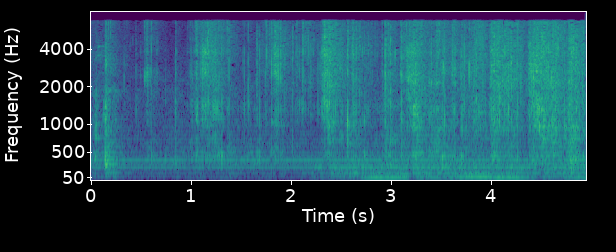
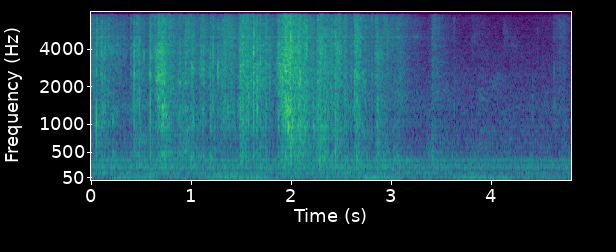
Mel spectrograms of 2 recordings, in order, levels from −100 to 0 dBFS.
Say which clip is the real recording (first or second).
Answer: first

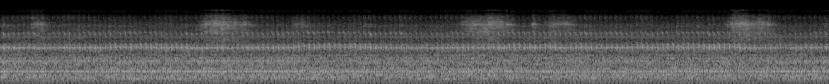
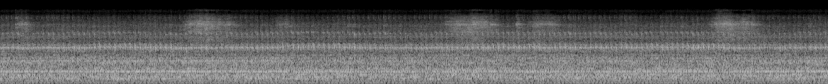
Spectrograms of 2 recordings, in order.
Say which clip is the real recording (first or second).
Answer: first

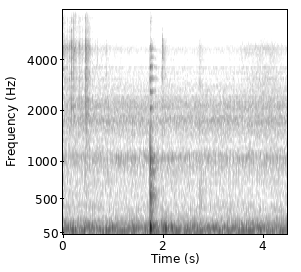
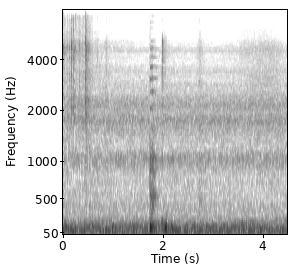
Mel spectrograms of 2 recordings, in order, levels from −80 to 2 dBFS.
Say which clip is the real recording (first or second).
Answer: second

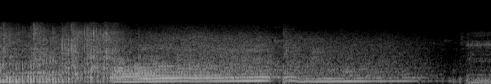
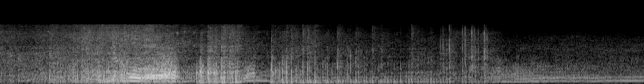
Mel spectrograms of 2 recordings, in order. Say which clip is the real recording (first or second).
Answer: first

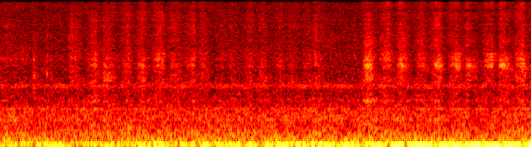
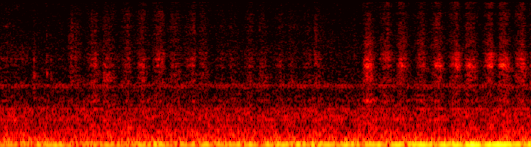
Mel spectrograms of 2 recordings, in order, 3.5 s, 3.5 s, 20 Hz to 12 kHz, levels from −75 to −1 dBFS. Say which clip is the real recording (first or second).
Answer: second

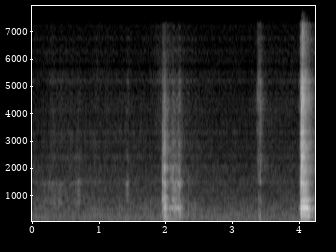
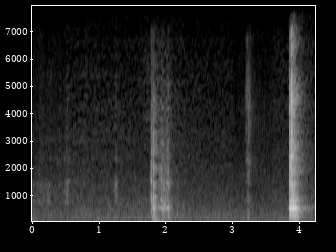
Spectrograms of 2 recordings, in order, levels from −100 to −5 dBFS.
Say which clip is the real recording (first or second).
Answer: second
